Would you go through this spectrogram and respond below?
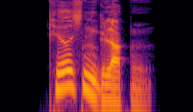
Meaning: plural of Kirchenglocke
- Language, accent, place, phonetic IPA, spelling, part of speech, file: German, Germany, Berlin, [ˈkɪʁçn̩ˌɡlɔkn̩], Kirchenglocken, noun, De-Kirchenglocken.ogg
